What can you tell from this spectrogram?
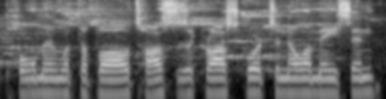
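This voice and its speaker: A man calls live play-by-play of a basketball game for radio, speaking at a moderate pace in a voice on the high side with completely flat delivery. Gym ambience from the live game is clearly audible in the background.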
